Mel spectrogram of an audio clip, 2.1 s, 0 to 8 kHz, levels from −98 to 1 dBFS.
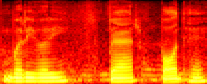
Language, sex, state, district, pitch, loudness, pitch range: Hindi, male, Bihar, Patna, 130 Hz, -16 LUFS, 120-155 Hz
